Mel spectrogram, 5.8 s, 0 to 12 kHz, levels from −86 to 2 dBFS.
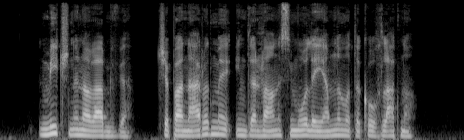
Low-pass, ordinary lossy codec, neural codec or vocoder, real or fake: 10.8 kHz; none; codec, 24 kHz, 0.9 kbps, WavTokenizer, medium speech release version 1; fake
